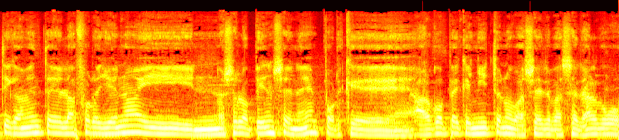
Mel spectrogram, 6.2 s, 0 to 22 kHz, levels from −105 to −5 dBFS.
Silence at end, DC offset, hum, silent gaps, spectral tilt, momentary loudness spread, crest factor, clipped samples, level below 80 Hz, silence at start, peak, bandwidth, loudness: 0 s; under 0.1%; none; none; -5 dB/octave; 3 LU; 12 dB; under 0.1%; -40 dBFS; 0 s; 0 dBFS; 17 kHz; -11 LUFS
